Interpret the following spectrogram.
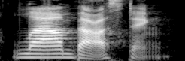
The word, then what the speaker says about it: lambasting: Now, first, I'll note that there are two alternative pronunciations, bast or based. Basting or basting. The one I use, basting, lambasting, is the more common, but you may also hear in American pronunciation basting, lambasting, lambasting, lambasting. I recommend lambasting because it is more common.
